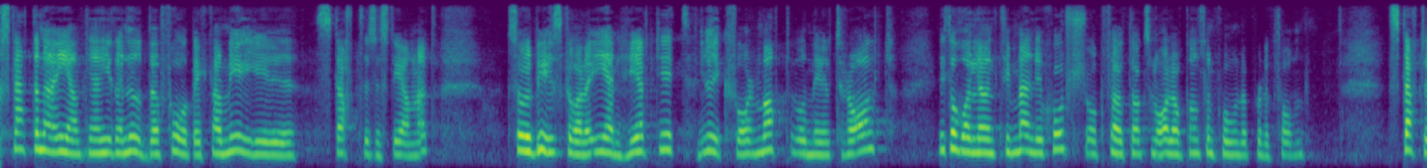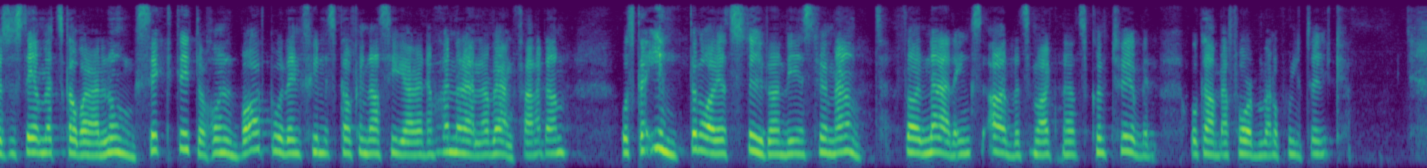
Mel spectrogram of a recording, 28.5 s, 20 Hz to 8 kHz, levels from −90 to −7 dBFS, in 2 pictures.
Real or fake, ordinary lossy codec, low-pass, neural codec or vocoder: fake; none; 7.2 kHz; codec, 24 kHz, 0.9 kbps, WavTokenizer, medium music audio release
